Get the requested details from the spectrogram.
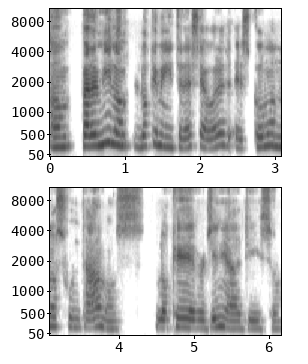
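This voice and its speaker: A woman with a non-native accent and a dark, mellow tone, fairly slow with hardly any pauses, ordinary pitch variation, quiet background. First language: not Spanish (speaking Spanish). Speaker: network member. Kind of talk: online workshop Q&A comment. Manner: halting.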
